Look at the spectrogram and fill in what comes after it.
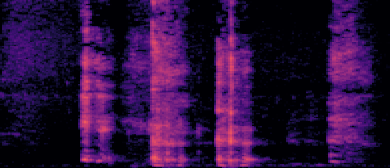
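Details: A young girl gives three or four short, light cough bursts, deliberately faked in play. Fake cough.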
